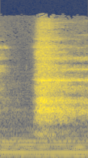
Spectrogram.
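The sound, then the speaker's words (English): A single deep breath drawn in: a soft, airy rush that swells after a short quiet moment and holds steady to the end, with no voice. “I take a deep breath”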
